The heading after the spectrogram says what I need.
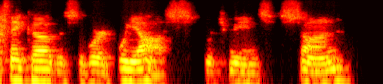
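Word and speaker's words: υἱός: One I can think of is the word huias, which means sun. The first two letters are a diphthong, upsilon, iota, but the iota and the omicron after it, that's not a diphthong, so that's a separate syllable.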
